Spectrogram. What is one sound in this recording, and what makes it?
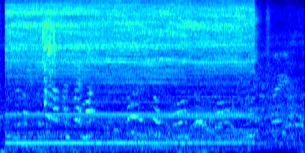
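Milk pours in a thick stream and splashes into a tank.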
